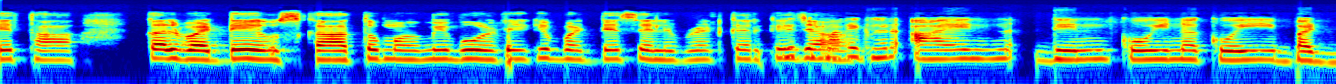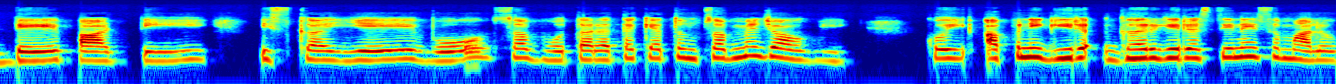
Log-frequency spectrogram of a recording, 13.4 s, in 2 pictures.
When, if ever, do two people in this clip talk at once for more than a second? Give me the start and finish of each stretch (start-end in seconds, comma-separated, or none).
none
